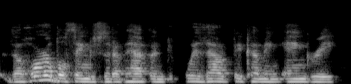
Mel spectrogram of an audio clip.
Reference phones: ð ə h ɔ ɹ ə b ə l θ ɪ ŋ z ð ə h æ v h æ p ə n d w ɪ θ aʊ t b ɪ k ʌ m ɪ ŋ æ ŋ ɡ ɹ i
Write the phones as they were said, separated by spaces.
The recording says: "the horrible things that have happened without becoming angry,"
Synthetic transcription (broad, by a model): ð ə h ɔ ɹ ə b l θ ɪ ŋ z ð ə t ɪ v h æ p ə n d w ɪ θ aʊ t b ɪ k ʌ m ɪ ŋ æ ŋ ɡ ɹ i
